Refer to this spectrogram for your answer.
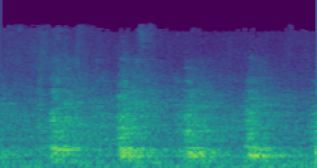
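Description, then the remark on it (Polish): Train wheels clatter over rail joints in a steady, repeating rhythm, about two beats per second, with a constant rumbling hiss underneath, heard at the weekend opening of a village media library in a former railway station building on a closed line in Straszyn, Poland. Moderately loud, with no voices. “Mieści się w budynku dawnego dworca kolejowego przy zamkniętej linii kolejowej, dlatego wchodząc na otwarcie, które odbyło się w weekend, można było usłyszeć stukot kół pociągu.”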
